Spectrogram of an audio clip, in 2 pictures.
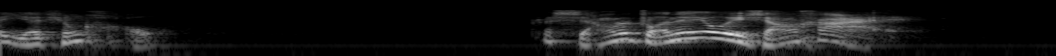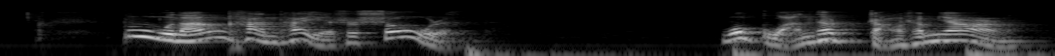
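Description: Lively male storyteller. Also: a little high, muffled recording. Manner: chatty, lively asides. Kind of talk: pingshu-style storytelling.

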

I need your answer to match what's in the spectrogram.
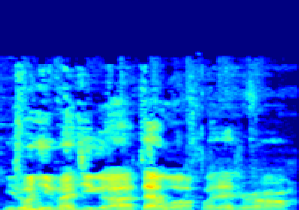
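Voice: mid-range voice, a little fast, over music. A person with a Northeastern Chinese accent, chatting and joking casually in slangy dialect. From Northeast China.

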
